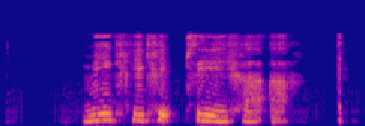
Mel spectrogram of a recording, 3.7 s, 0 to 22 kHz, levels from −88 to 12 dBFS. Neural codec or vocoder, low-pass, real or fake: none; 7.2 kHz; real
